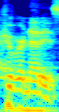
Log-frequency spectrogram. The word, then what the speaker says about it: Kubernetes: And I'm going to expose my ignorance here, but one of the ones you put on LinkedIn was Kuber Kuber something, and Kubernetes. yeah, Kubernetes.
